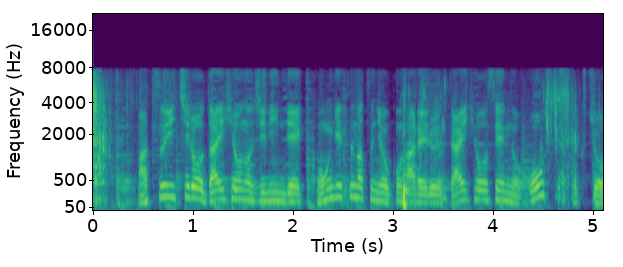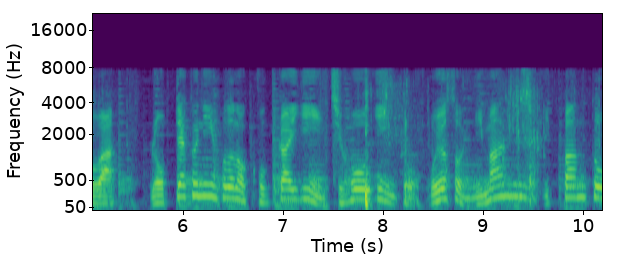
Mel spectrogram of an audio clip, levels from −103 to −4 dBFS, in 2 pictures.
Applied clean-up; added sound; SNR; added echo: neural mask model RNNoise.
